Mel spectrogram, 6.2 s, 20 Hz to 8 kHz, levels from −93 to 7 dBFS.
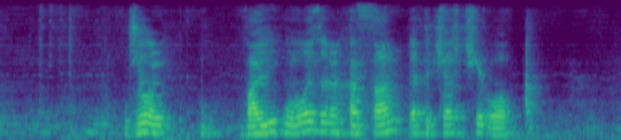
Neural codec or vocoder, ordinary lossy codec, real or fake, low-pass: codec, 44.1 kHz, 1.7 kbps, Pupu-Codec; AAC, 48 kbps; fake; 7.2 kHz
